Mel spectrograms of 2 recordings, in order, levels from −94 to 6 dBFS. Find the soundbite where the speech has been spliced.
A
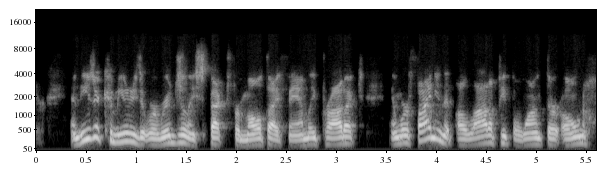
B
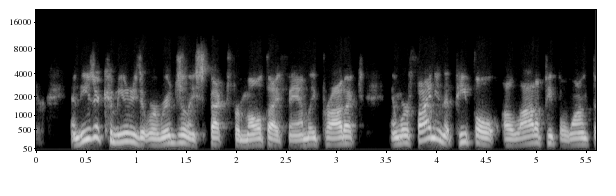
A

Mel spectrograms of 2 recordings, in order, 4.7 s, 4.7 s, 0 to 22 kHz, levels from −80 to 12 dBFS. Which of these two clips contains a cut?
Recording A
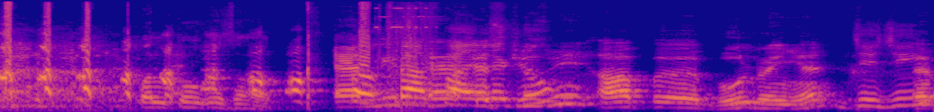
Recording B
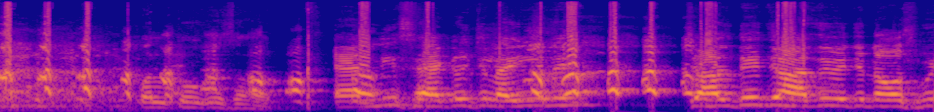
A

